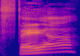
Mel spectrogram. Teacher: I've heard some people giving it almost like a second syllable, like Fea. Hmm. Which I think is wrong, because it's two letters.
